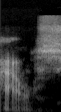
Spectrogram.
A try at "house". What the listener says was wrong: so pronounce the h so right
